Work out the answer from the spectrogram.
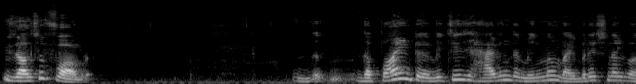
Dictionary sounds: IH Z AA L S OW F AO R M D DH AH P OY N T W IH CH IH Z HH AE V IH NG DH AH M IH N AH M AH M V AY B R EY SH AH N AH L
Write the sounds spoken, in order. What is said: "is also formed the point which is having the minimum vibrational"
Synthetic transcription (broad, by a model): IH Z AA L S OW F AO R M D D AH P OY N T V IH CH IH Z HH AE V IH NG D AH M IH N AH M AH M V AY B R EY SH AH N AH L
